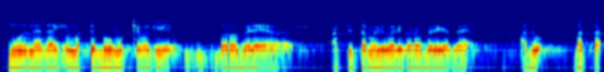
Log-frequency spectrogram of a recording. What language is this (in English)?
Kannada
